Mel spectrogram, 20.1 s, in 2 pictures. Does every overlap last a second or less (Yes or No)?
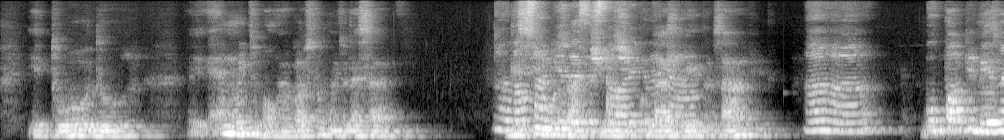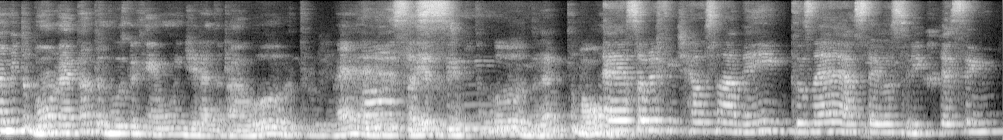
No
